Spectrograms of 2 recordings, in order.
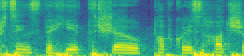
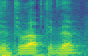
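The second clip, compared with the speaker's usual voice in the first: usual speaking voice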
